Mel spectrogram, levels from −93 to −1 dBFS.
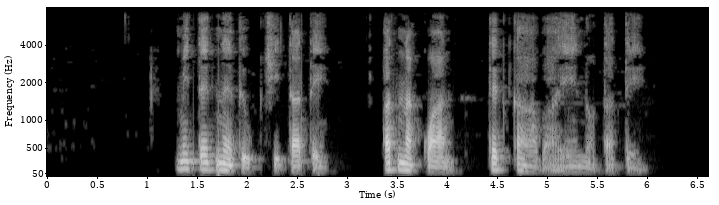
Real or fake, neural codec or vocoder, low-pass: real; none; 7.2 kHz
